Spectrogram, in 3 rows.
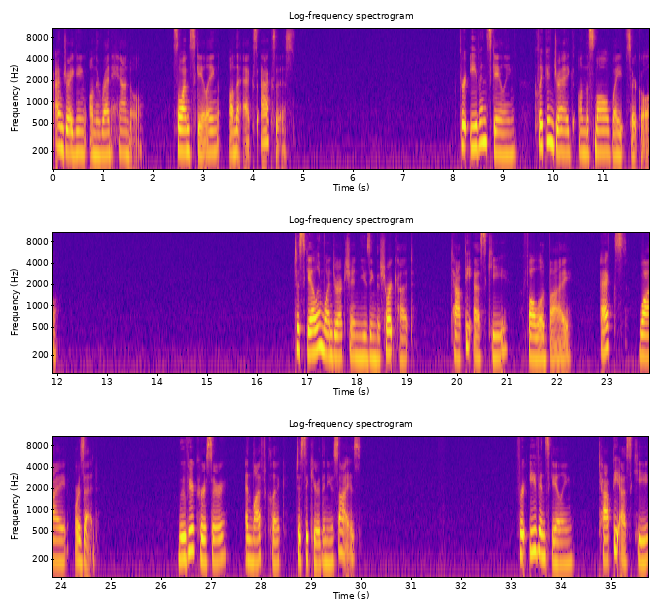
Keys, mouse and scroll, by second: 19.2 s, 20.6 x, 20.6 y, 20.6 z, 30.5-32.8 drag, 35.1 s.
